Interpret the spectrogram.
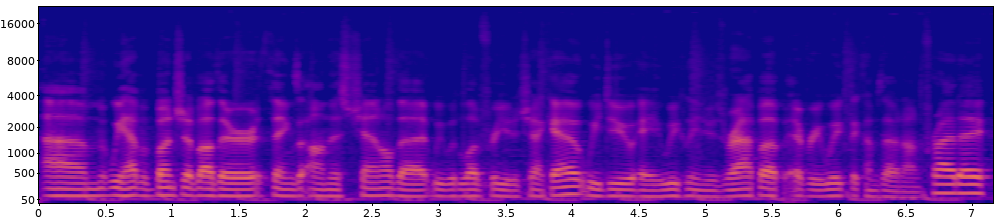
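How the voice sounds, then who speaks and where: A man's voice: lowish voice, steady tone, brisk, hardly any pauses, fairly bright tone, faint music behind. A man hosting a podcast, chatting casually about films in a jokey, self-deprecating way. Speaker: podcast host. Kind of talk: casual film discussion.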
